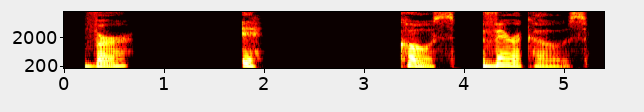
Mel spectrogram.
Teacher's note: Stress ver and keep cose smooth.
